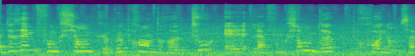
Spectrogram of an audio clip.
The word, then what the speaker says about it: toutes: Toutes sont différentes. Toutes est pronom féminin pluriel, écrit T-O-U-T-E-S et prononcé toutes.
